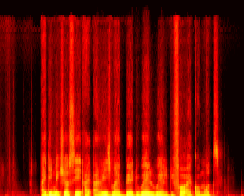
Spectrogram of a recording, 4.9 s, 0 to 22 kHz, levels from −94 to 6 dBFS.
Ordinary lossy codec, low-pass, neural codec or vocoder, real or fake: none; none; autoencoder, 48 kHz, 32 numbers a frame, DAC-VAE, trained on Japanese speech; fake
